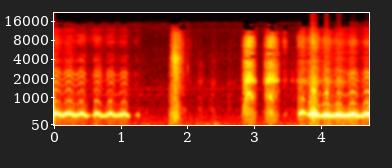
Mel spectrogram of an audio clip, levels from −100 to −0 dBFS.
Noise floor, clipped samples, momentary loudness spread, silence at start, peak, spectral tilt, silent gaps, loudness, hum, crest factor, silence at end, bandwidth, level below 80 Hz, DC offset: -46 dBFS; 1%; 15 LU; 0 s; 0 dBFS; -3 dB/octave; none; -11 LUFS; none; 12 dB; 0 s; 12.5 kHz; -48 dBFS; under 0.1%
